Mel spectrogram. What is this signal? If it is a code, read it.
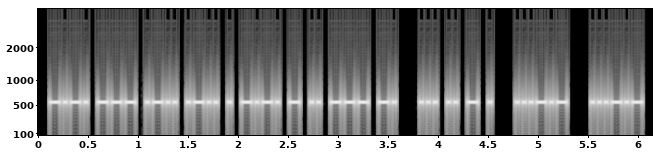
Morse code, heard as a keyed tone, about 36 wpm, 550 Hz. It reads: COLLECTION SITE <SK> <SK>
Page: news headlines in morse code at 35 wpm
